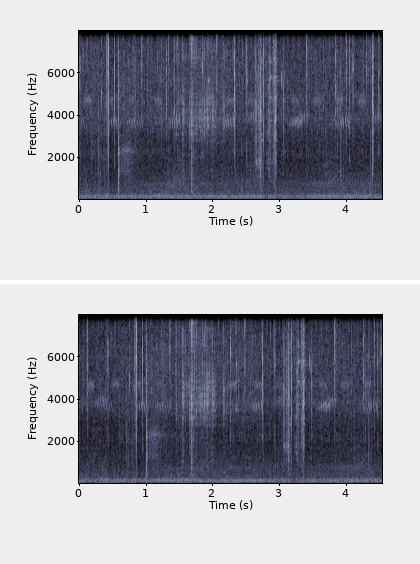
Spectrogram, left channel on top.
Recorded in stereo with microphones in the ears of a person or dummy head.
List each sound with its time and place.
1.5 s a dropped coin: 10° right (ahead or behind), 1.3 m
